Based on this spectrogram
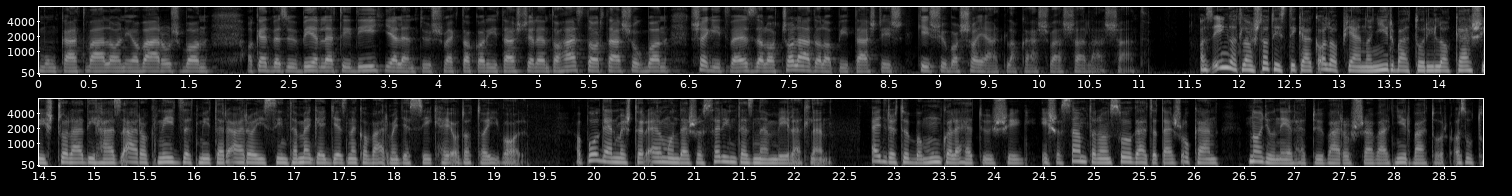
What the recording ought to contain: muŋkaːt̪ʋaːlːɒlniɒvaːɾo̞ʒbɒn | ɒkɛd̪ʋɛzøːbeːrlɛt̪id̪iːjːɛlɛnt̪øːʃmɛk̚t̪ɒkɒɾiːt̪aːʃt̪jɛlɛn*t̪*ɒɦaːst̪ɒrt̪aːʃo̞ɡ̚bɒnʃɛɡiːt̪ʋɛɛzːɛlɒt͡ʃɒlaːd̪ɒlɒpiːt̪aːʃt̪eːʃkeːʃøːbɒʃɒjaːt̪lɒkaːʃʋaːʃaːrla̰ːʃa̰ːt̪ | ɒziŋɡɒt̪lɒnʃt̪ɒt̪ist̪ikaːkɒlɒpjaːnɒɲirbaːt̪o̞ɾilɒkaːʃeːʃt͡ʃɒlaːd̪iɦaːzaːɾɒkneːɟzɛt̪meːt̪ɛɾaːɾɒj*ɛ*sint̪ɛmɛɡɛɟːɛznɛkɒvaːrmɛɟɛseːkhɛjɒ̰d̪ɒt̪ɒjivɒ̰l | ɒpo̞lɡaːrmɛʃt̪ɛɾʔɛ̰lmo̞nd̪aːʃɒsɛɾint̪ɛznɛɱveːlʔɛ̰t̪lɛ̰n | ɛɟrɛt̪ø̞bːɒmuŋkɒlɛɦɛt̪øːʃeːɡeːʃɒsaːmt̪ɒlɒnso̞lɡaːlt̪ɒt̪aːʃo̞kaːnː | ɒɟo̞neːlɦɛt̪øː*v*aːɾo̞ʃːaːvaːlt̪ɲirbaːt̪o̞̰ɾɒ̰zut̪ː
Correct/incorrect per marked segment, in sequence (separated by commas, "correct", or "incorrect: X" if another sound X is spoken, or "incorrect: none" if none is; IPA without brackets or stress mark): correct, incorrect: i, correct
